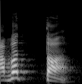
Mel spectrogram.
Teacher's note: دوسرا یہ ہے کہ دو ایک ہی جگہ سے مخرج سے ادا ہونے والے حروف اکٹھے آ گئے ہیں، پہلا ساکن ہے دوسرا متحرک ہے تو پہلے کو دوسرے میں ضم کر دیا، جیسے عبد تا، دال اور تا اکٹھے آئے تھے، دال ساکن تھی تا متحرک تھی، دال کو تا میں ادغام کر دیا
